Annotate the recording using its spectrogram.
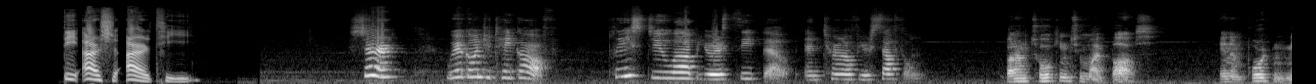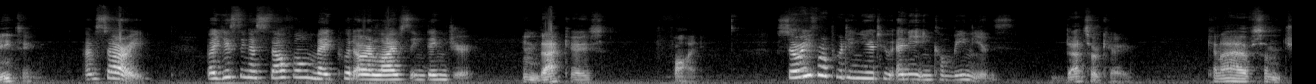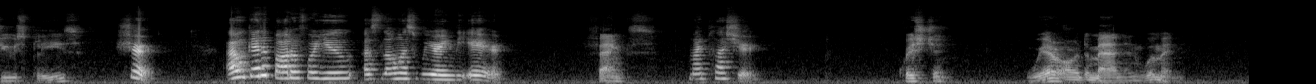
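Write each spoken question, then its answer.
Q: Where are the man and woman?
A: On a plane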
